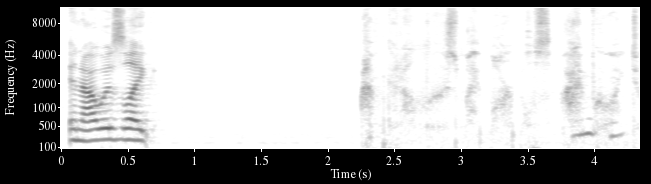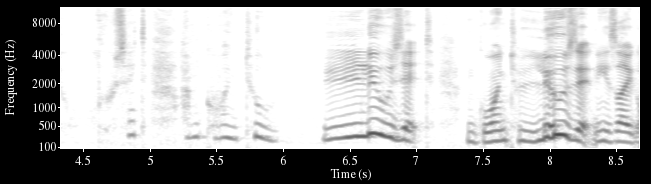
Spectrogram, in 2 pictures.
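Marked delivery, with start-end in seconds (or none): 2.2-5.0 breathless unvoiced whisper, on the edge; frustrated editor whispering to her friend Nate. Retold meltdown while editing. 5.3-8.3 from a slow moan up to a loud cry; frustrated editor cracking while on the phone with Nate; building to a yell. Retold or imitated. Retold meltdown building.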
